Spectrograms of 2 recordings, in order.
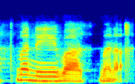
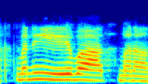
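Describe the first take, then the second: First: The words are merged into one continuous word. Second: The words are said as separate words. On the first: "so ಹಾಗೆ" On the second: "ನಿಮ್ಗೆ ಗೊಂದಲ ಆಗ್ತಾ ಇದ್ರೆ"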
